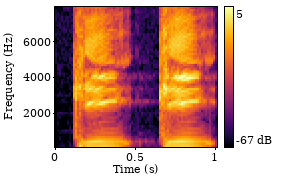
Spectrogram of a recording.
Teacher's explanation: Tipis semua, kemudian ki-nya ki ya, dia memiliki sifat hamas. Jadi ada sedikit mengalir udara ketika pengucapan huruf kaf.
